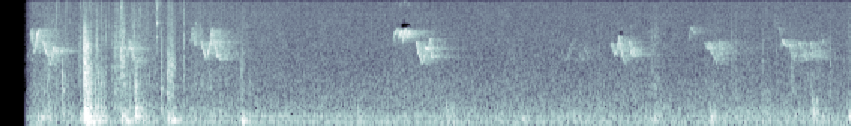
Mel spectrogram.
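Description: A bird calling over and over in short high notes, about one a second, each stepping down in pitch. A few knocks or bumps come near the start, the loudest about a second in.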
